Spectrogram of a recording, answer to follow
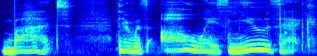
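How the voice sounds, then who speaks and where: In a Canadian accent, a woman speaks at a medium pitch on a very clean recording with a silent background. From Canada, Edmonton. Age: 60s. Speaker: performer. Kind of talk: stage monologue.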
